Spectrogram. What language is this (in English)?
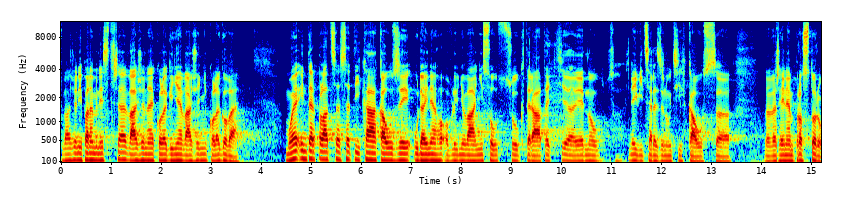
Czech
